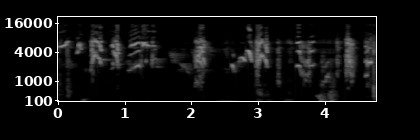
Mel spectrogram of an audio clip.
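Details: Ngeplong-style oriental magpie-robin song, used as a lure to call raw magpie-robins into song: rapid high chattering phrases mixing clear rising whistles with harsh, buzzy notes, delivered almost without a break.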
